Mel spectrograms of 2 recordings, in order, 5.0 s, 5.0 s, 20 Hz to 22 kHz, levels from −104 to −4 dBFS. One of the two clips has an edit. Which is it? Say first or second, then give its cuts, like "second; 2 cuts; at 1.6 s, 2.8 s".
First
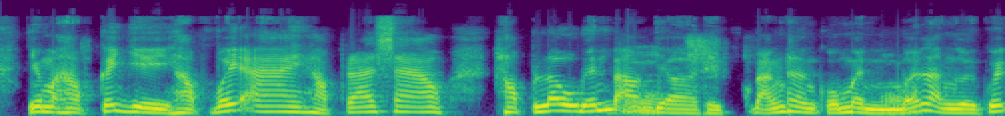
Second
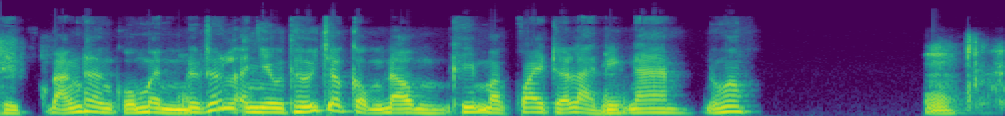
second; 2 cuts; at 0.9 s, 2.2 s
